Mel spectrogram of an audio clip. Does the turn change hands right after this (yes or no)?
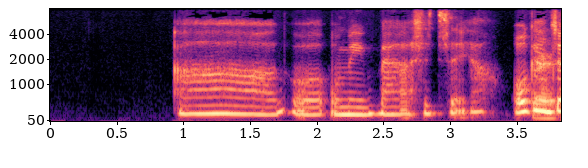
no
